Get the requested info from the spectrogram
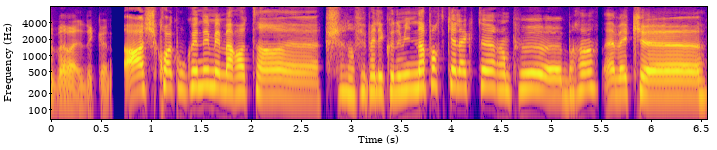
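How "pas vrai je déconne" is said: quiet aside. Real, not acted. Quick aside, dropped voice.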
